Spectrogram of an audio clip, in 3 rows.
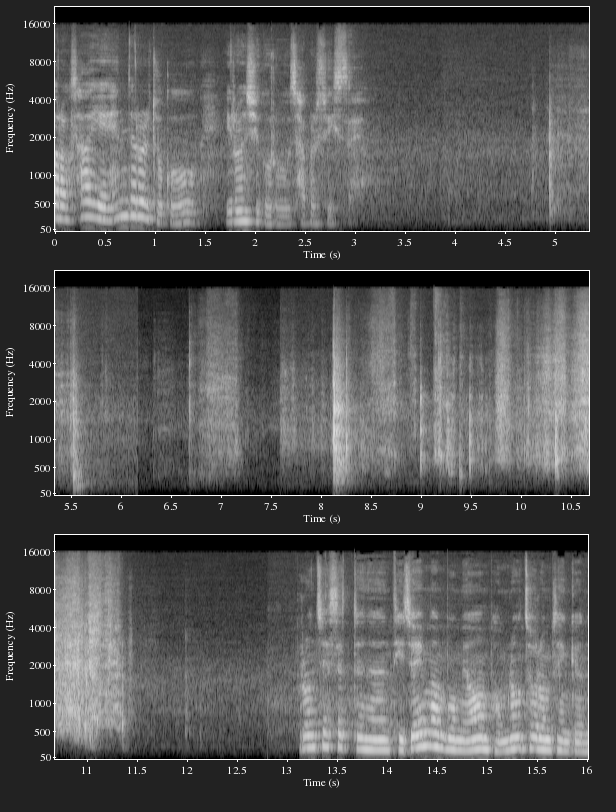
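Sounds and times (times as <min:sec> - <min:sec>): cardboard rubbing and scraping: 0:04.9 - 0:11.5.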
